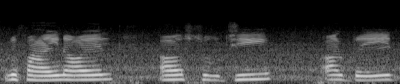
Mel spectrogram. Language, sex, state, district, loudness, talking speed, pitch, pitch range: Hindi, female, Chhattisgarh, Raipur, -16 LUFS, 105 wpm, 220 Hz, 210-235 Hz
